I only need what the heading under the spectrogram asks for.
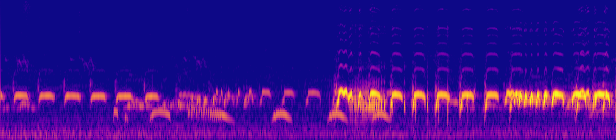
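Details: Local Indonesian zebra doves (perkutut lokal) with a loud voice, used as a lure to prompt lazy or molting doves to sing: rapid staccato cooing notes repeated in quick runs, with lower arched coos overlapping and several birds calling together.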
